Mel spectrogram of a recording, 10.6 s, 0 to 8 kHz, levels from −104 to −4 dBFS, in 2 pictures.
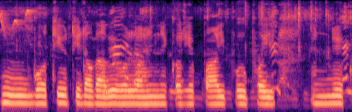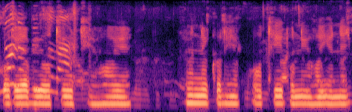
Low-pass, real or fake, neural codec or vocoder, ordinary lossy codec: none; real; none; none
